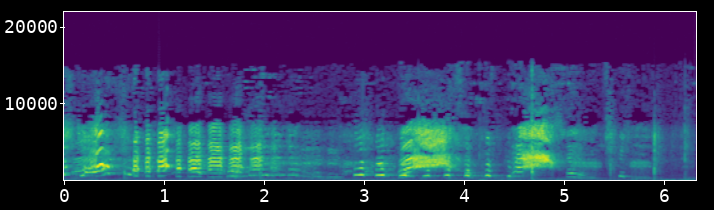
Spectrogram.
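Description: Several people laughing hard in quick repeated ha-ha bursts, with two short, breathy, hissing laughs about halfway through.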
